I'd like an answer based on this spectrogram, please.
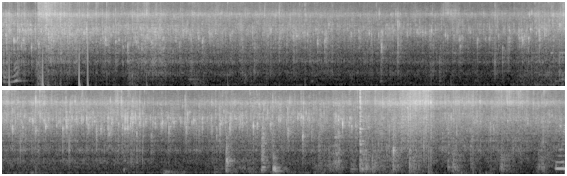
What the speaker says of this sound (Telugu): ఇప్పుడైతే నూనె వేడెక్కింది ఉల్లిగడ్డలు వేసుకుంటాం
